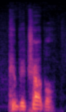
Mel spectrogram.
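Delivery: ordinary delivery, nothing marked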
